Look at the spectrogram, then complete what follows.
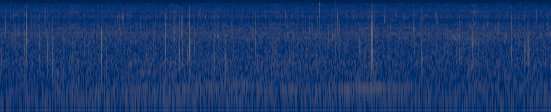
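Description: Light rain: scattered raindrops ticking irregularly close to the microphone over a faint steady hiss, with one sharper tick a little past halfway.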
